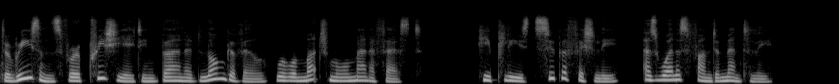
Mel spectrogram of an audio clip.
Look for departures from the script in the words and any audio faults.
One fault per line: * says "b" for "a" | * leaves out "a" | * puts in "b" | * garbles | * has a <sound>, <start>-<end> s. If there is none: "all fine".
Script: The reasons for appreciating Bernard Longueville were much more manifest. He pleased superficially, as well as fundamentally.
* puts in "were"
